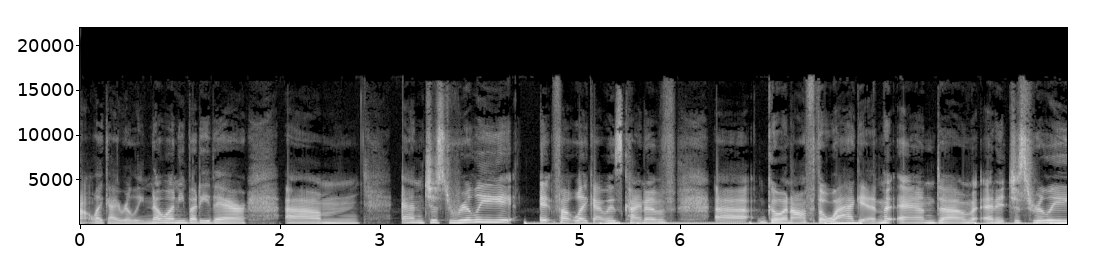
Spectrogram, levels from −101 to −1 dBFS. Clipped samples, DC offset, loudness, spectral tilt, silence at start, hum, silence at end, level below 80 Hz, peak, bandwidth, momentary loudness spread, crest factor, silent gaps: under 0.1%; under 0.1%; -18 LUFS; -5 dB/octave; 0 s; none; 0 s; -30 dBFS; 0 dBFS; 16.5 kHz; 8 LU; 18 dB; none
